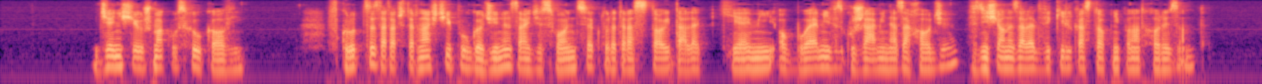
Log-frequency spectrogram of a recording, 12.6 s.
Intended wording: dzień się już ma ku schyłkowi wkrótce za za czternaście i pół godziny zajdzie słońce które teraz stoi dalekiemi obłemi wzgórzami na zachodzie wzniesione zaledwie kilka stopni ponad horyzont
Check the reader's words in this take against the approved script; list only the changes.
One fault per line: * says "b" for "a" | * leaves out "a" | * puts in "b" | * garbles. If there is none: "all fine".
all fine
